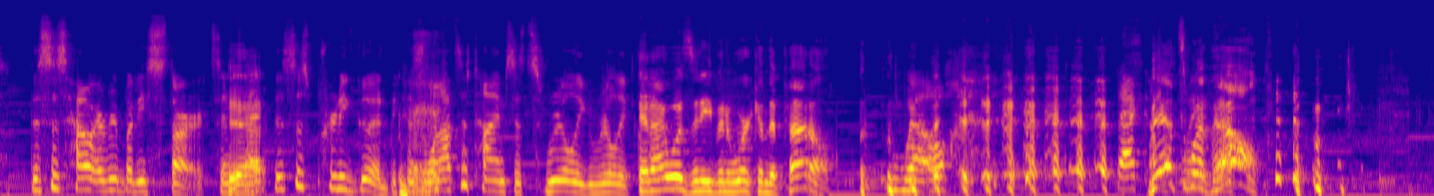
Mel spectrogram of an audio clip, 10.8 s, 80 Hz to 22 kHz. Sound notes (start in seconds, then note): 3.0 snorting; 6.4 laughing; 6.4 laughs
